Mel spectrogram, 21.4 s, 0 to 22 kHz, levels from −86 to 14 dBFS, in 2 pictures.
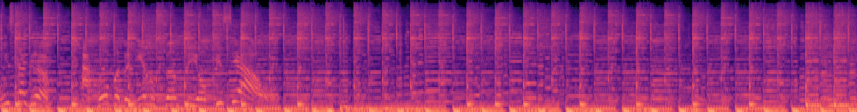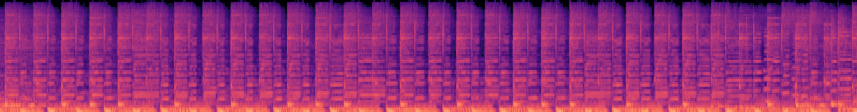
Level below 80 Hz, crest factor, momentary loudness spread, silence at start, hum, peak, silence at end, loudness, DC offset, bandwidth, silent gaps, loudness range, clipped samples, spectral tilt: -18 dBFS; 14 dB; 2 LU; 0 s; none; 0 dBFS; 0 s; -15 LUFS; under 0.1%; over 20 kHz; none; 1 LU; under 0.1%; -4.5 dB/octave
